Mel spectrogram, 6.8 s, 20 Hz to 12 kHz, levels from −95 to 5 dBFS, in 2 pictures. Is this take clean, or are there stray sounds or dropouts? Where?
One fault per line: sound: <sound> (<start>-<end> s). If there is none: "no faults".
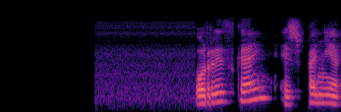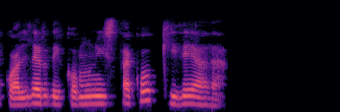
no faults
